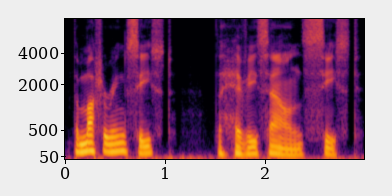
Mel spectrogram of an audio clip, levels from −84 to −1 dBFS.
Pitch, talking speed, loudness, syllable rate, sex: 100 Hz, 140 wpm, -18 LUFS, 5.1 syllables/s, male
